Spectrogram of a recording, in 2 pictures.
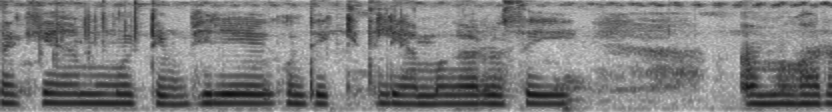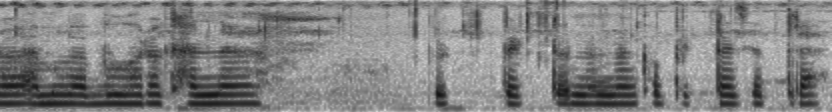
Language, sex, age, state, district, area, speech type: Odia, female, 18-30, Odisha, Jagatsinghpur, rural, spontaneous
